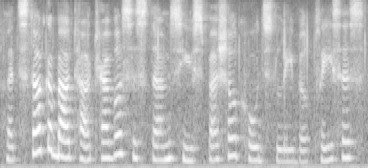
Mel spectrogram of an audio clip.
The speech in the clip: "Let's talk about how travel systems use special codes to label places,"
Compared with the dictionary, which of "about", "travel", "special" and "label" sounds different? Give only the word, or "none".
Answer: none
